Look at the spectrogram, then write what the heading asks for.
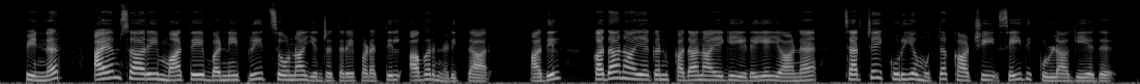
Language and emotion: Tamil, neutral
